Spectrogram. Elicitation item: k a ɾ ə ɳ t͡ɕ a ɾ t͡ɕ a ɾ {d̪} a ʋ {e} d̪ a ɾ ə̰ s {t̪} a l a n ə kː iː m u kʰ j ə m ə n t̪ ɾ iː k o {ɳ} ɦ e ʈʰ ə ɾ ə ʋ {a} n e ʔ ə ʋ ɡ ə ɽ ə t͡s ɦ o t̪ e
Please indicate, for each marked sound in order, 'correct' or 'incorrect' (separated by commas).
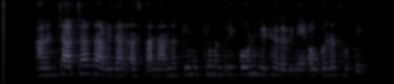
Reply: correct, correct, correct, correct, incorrect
